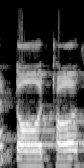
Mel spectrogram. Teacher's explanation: जीभ जाके कहां पे टच होती है मुर्धन्य पे टच होती है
